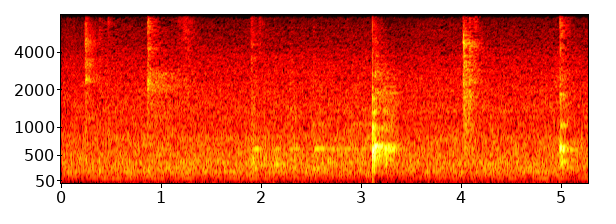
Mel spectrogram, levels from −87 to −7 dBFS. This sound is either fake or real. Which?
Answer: real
